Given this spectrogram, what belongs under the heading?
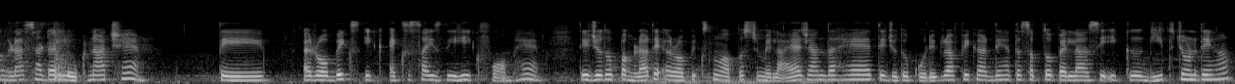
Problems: constant background noise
